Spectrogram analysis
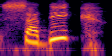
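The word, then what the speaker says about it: צדיק: La palabra justo en hebreo se dice sadik. Sadik se escribe con T de tetero, Z, A, D de dedo, I y K.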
